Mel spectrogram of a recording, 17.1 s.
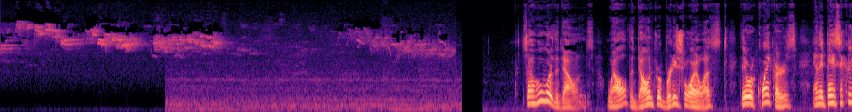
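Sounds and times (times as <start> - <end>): small birds twittering: 0.0 - 9.2
steady low hum: 3.3 - 13.4.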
